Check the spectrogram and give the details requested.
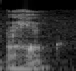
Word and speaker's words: PERQUE: How is that spelled or pronounced, an adverse what report? PERQUE is the company, Perk Integrative Health.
